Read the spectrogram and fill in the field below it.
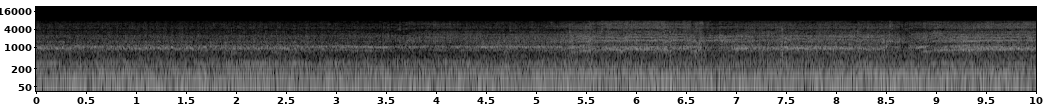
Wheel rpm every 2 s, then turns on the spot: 70, 70, 80, 110, 100.
none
